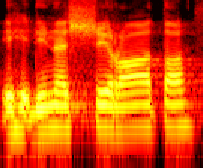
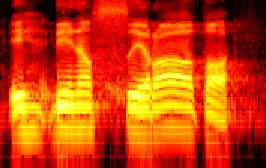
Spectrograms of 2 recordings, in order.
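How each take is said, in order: First: The consonant is pronounced like sh. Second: The consonant is pronounced like s. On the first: The speaker calls it wrong. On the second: The speaker calls it right. "Dia lebih dekat ke huruf sin"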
